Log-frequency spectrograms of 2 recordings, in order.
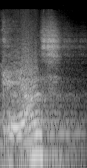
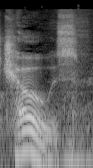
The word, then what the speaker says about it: chaos: Hold up. It's pronounced chaos? – Yeah. – I always thought it was chose. – I've just been saying chows.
